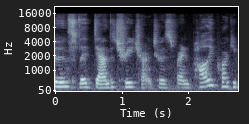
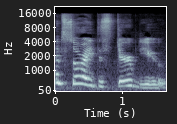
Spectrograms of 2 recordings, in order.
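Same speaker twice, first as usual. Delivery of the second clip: sniffling, higher and slower; 3 semitones higher than usual. Bobby Baboon answers Old Owl, who called down from above, sniffling. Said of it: "sniffled Bobby".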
